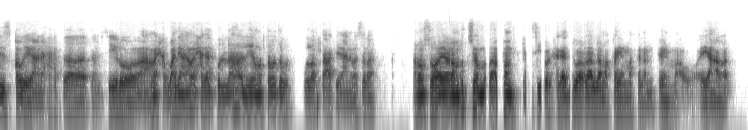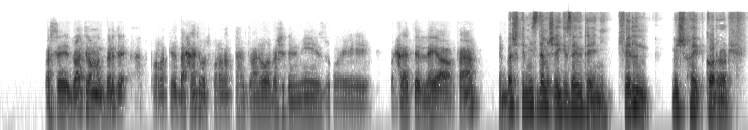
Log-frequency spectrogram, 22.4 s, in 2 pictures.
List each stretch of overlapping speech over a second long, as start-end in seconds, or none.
none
